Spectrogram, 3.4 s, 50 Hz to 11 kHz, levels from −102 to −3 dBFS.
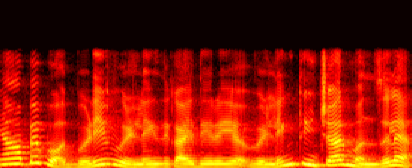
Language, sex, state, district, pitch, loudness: Hindi, female, Bihar, Madhepura, 275 Hz, -26 LUFS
